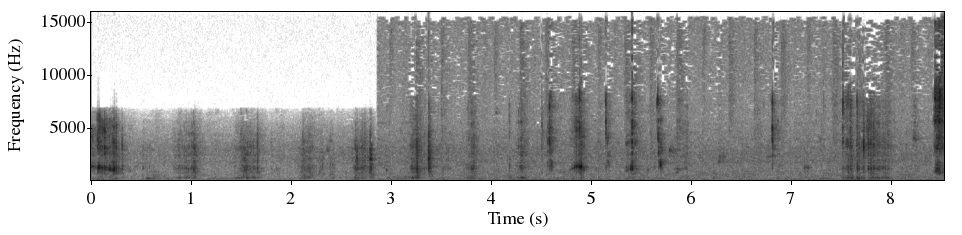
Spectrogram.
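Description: Close-up crunching and chewing of crispy deep-fried chicharon bulaklak (fried pork intestine): a string of sharp crackling bites, loudest at the start and again in a burst near the end.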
